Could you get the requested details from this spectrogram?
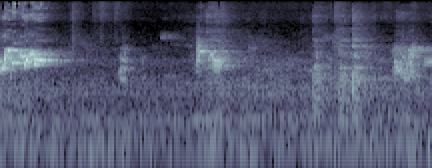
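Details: Morning birdsong from a single bird with a clean wild-forest voice: a loud bright burst at the start, then short sparse chirps and slurred notes at moderate pitch, separated by quiet pauses.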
